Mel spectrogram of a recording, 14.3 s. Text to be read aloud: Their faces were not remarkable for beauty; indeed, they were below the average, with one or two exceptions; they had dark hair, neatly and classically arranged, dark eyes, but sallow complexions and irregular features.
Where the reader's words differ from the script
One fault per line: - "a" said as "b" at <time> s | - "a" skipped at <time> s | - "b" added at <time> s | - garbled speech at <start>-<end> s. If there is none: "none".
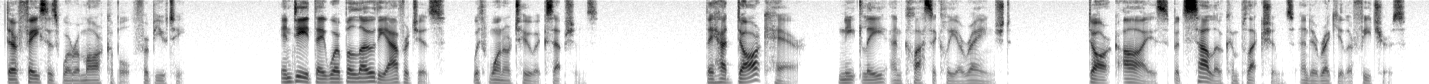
- "not" skipped at 0.7 s
- "average" said as "averages" at 3.9 s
